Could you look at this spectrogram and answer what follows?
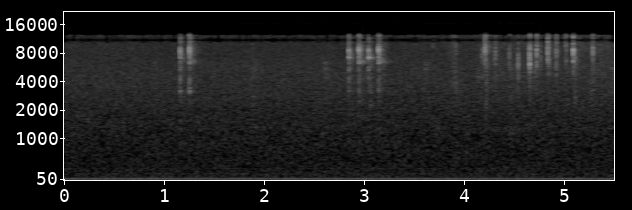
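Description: Typing on a computer keyboard, three short bursts of faint, quick key clicks separated by quiet pauses over a low steady hum.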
